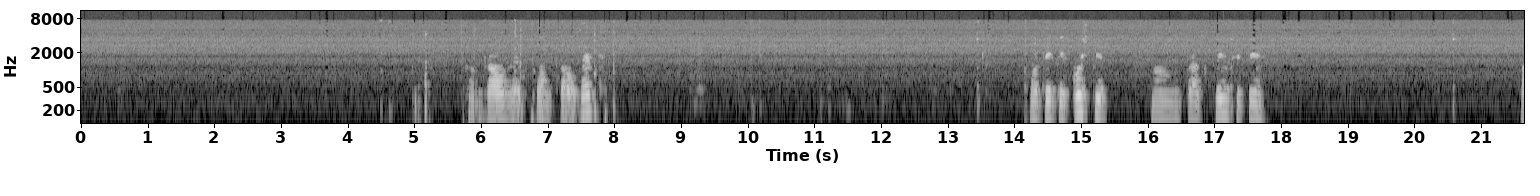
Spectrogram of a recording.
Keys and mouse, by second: 6.0 ctrl+z, 6.7 ctrl+z, 7.8 ctrl+z, 10.1-11.3 drag, 11.8-13.5 middle drag, 14.1 click, 17.1-20.5 middle drag.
